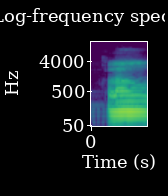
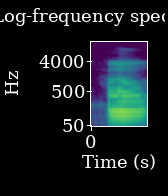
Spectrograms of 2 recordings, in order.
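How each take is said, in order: No difference in how they are said.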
